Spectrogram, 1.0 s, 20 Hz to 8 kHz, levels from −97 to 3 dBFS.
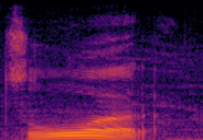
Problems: background conversations at intervals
